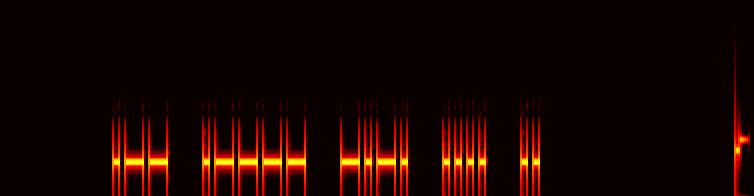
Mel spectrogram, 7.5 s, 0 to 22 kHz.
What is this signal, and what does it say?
Morse code, heard as a keyed tone, about 20 wpm, spaced as for 15 wpm, 700 Hz. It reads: W1CHI
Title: 167 Lesson 27g - Number 7 - Call Signs 20wpm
